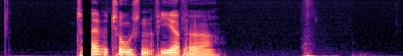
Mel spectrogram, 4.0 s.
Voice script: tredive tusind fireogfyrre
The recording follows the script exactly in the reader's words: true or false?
true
